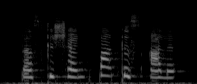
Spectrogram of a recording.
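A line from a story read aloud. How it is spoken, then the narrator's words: Thin squeaky voice. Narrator (German): Die Elfe ängstlich piepste mit dünnem Stimmchen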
